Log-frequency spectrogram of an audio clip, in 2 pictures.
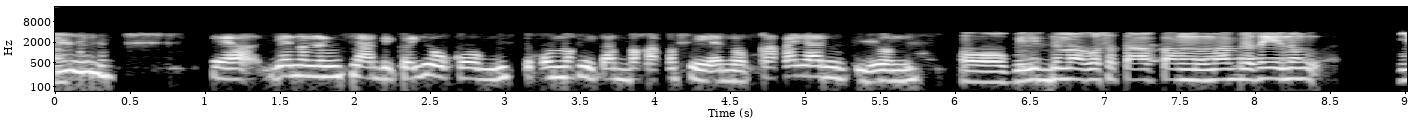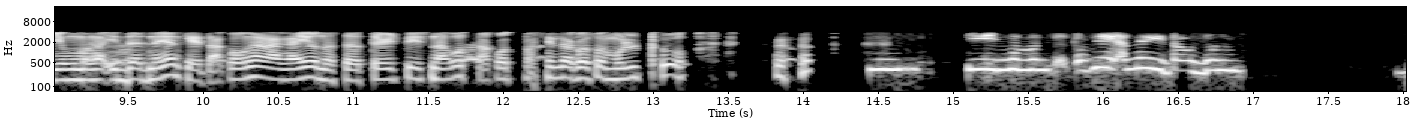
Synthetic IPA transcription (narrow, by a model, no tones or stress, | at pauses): kɐja̰ɡɐnonɐŋsɪnaːbɪkojoko̞ɡʊst̪okomɐkiːt̪ɐbɐkakɐsɛʔɐno̞kɐkɐjaːnkojonʔoːʔobɪlɪb̚nɐmanʔɐko̞sɐt̪aːpɐŋmomamkɐs̬ɛnoŋ | jʊŋmɐŋaʔɪd̪ad̪̚nɐjankɐhɪt̪ʔɐko̞ŋaŋɐjo̞nːɐsɐt̪ɛɹt̪isnɐʔɐko̞t̪ako̞t̪̚pɐɾɪnɐko̞sɐmʊlt̪o | inɐmankɐsɛʔɐnohit̪ɐwd̪on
